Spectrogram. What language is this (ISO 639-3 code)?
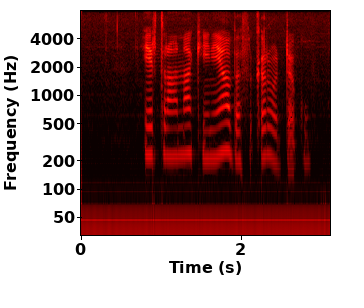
amh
